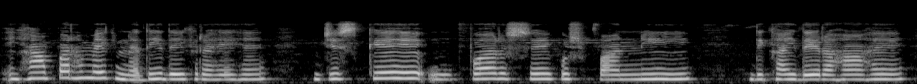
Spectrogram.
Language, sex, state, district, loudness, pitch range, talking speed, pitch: Hindi, female, Uttar Pradesh, Jalaun, -19 LUFS, 235-255 Hz, 110 wpm, 245 Hz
